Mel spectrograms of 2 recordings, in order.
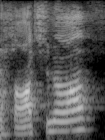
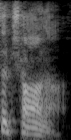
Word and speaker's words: Khachanov: on the ATP website I always said hochinoff I looked it up on the ATP website I think it's a China correct me if I'm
